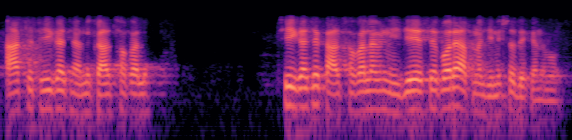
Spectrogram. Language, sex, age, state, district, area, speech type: Bengali, male, 30-45, West Bengal, Paschim Bardhaman, urban, conversation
